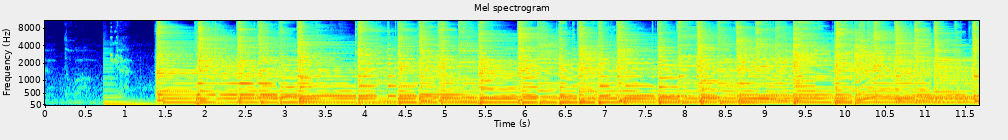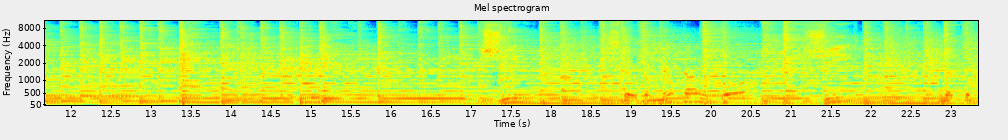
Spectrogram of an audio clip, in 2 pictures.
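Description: Three acoustic guitars playing an instrumental intro, strumming a steady rhythm that starts suddenly about a second and a half in after a brief hush. Near the end a picked melody line with bent notes comes in over the strumming.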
